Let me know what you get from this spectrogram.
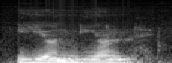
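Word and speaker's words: union: بص طيب بص دي يونيون كلمه يونيون معناها اتحاد يونون انطق ننطق مع بعض اول حرف ننطق اول حرف يونيون يو يو اه اتنطق اه لا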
